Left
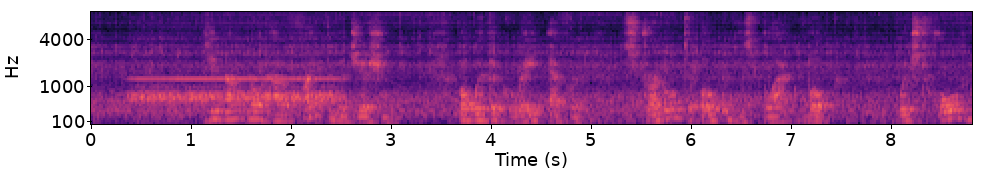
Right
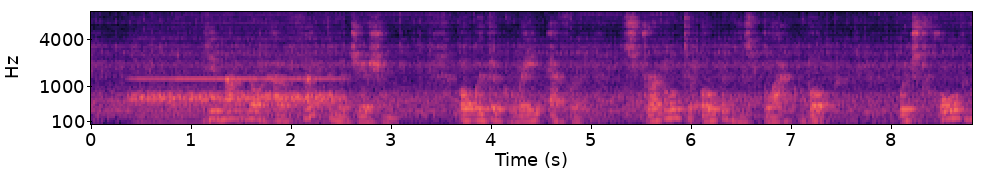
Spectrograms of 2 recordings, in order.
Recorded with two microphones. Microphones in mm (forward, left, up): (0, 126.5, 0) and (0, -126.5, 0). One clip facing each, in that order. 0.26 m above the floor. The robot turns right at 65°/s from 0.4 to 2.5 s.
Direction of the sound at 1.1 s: 95° right.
